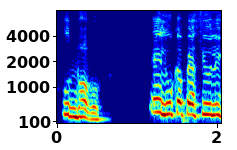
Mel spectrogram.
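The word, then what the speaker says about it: Pacioli: সেই পাগলটাকে Luka প্যাসিওলি। এটাও আছে, আবার প্যাসিলিও আছে, তবে এটাই অ্যাপ্রুভ না।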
